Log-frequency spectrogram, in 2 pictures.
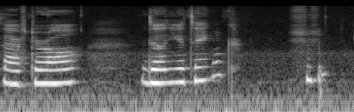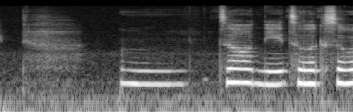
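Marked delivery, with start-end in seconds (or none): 3.0-4.7 quiet, breath-only laugh; soft chuckle. Acted. Vampire amused at own perks, soft chuckle. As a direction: chuckle under your breath.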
